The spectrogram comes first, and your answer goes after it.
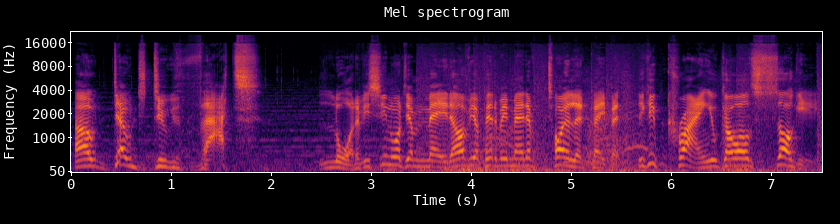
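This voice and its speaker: A man's voice: sits high, lively intonation, moderate pace, pushed and bright, soft background music, full character voice. A man voicing a pompous old British army officer in a haughty, clipped posh British accent, while playing a co-op game. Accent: put-on posh British. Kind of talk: in-character co-op game commentary.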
